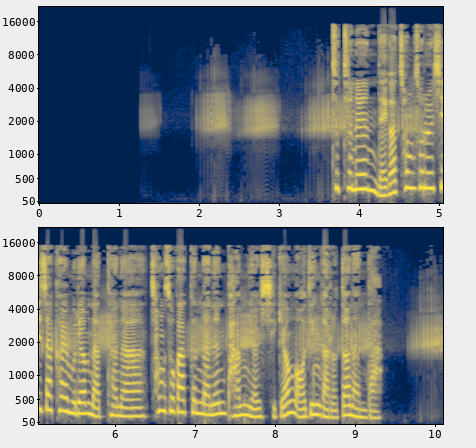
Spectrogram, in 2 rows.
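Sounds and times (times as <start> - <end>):
toad croaking: 1.2 - 10.1
speech: 3.7 - 9.4.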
